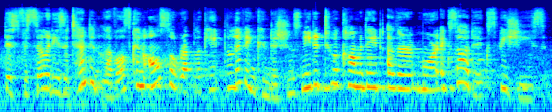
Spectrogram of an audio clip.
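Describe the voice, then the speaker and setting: A woman's voice: sits high, very animated, a little fast, rough recording. A woman playing a polite, efficient hospital receptionist in a game, speaking formally and precisely. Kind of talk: scripted informational game dialogue.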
